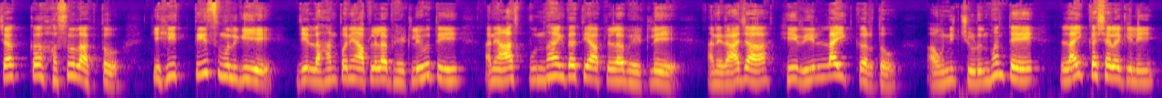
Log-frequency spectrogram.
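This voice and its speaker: A man walks through the plot of a serial episode in quick storytelling, addressing his viewers as friends. His voice is slightly high for a man and stays steady and clear as he moves from scene to scene. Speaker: serial recap narrator. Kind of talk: TV episode recap narration.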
